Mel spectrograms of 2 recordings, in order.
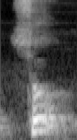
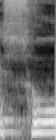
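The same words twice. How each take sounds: First: "ਸੋ" with a short, light vowel toward "su". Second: "ਸੋ" as a long, drawn-out "sohhh"; wrong long O. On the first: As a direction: keep the vowel in "ਸੋ" short, not a full o. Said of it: "ਔਂਕੜ ਦੀ ਮਾਤਰਾ ਹੈ". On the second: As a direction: stretch "ਸੋ" on a full o. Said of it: "ਹੋੜੇ ਦੀ ਮਾਤਰਾ ਲਗਾ ਕੇ". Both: Shown as a demonstration.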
